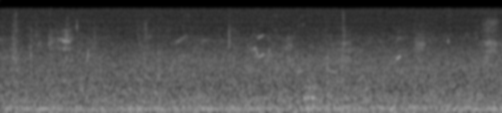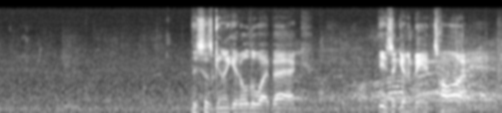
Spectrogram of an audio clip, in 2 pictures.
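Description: A crowd murmurs softly in the distance outdoors.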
